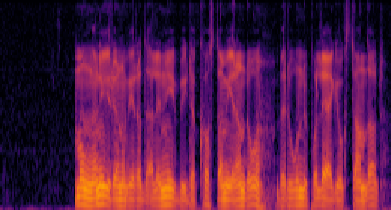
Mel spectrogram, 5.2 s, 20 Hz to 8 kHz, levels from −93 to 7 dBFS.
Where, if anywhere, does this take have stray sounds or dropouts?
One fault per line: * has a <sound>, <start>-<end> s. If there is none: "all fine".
all fine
